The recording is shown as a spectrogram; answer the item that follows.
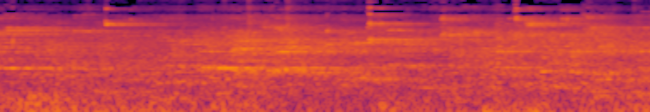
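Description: Echoing gymnasium sound of a basketball game in play: a ball bouncing on the hardwood court under the steady chatter of spectators' voices.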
